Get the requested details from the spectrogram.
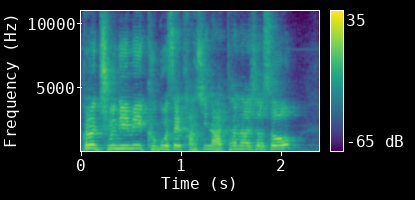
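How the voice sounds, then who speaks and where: A man's voice: very high voice, steady tone, a little fast, a bit bright. A man preaching a sermon as pastor to his church congregation, often asking them questions and then answering them himself. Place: church sanctuary.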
